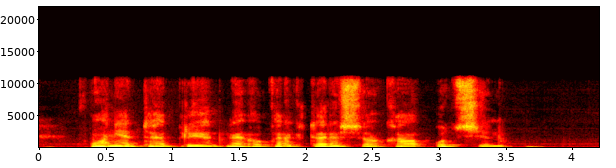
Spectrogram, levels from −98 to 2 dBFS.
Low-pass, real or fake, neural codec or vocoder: 10.8 kHz; fake; codec, 24 kHz, 3 kbps, HILCodec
